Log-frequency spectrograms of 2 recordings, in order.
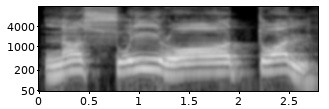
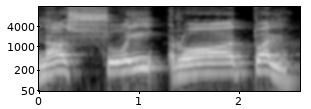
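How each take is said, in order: First: The s and t sounds are thick and heavy. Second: The s and t sounds are thick and heavy.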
